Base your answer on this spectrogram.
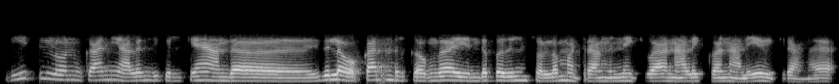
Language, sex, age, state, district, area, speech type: Tamil, female, 45-60, Tamil Nadu, Madurai, rural, conversation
